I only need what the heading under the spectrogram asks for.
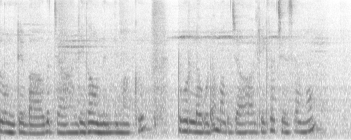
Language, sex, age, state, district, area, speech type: Telugu, female, 18-30, Andhra Pradesh, Sri Balaji, rural, spontaneous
